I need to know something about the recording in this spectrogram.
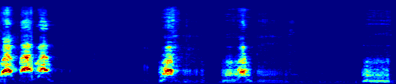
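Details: A dog barks in loud, harsh bursts: a quick triple of barks at the start, then after a pause single rough barks with growling undertones, spaced about a second apart, ending with a longer low growl-bark.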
